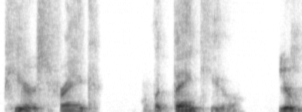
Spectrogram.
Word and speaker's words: Pierce: our expert is and am i pronouncing that correctly it's actually pronounced pierce frank but thank you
